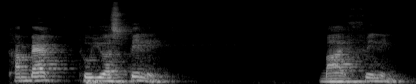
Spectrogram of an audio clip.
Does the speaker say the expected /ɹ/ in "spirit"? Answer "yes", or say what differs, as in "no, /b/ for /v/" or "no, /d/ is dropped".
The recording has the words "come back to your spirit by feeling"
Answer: no, /l/ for /ɹ/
